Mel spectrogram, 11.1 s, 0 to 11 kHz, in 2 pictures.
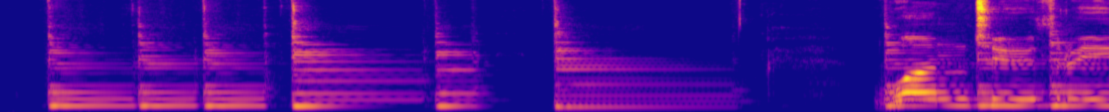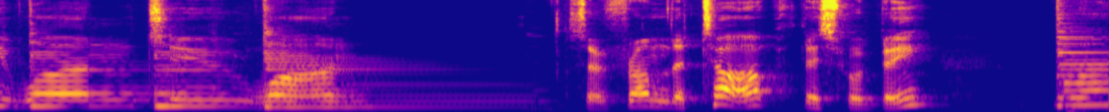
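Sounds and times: acoustic guitar slow riff: 0:00.0 - 0:08.4, 0:10.3 - 0:11.0.

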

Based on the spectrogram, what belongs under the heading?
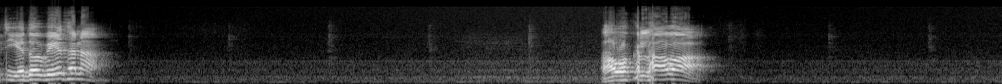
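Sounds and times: thin steady hum: 0:00.0 - 0:10.0
clock ticking: 0:04.2 - 0:04.5.

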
